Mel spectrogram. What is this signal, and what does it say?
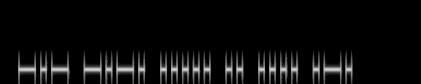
Morse code, heard as a keyed tone, about 22 wpm, 700 Hz. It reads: KC5IHR
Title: USA Call Signs Repeated 3x 22wpm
